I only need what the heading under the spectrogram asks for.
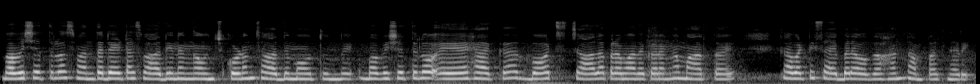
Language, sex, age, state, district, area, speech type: Telugu, female, 18-30, Telangana, Nagarkurnool, urban, spontaneous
